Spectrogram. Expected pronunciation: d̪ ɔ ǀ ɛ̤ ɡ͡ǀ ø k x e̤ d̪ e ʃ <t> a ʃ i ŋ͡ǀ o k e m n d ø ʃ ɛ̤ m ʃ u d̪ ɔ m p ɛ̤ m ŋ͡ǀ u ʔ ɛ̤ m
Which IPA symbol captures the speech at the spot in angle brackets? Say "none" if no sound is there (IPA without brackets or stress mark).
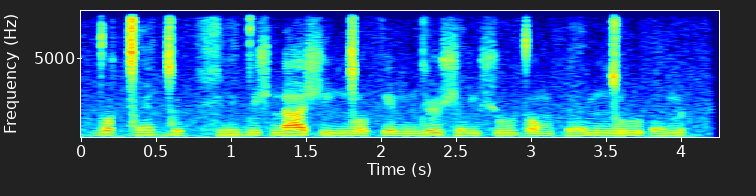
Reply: n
